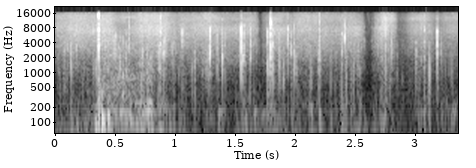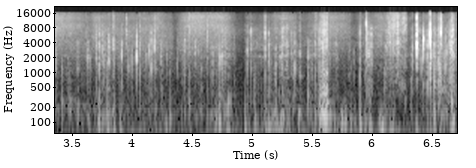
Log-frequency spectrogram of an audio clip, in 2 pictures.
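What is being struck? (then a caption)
Paper compress pouch. A white paper compress pouch with blue print is crinkled and rubbed with fingertips. The result is a steady stream of bright, dry crackling and crinkling with sharp little snaps and a few brief quieter pauses. The sound has very little low end and short, clipped tails.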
